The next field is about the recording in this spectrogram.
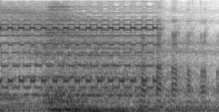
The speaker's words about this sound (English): right at that moment, doesn't my phone ring?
